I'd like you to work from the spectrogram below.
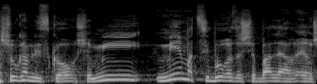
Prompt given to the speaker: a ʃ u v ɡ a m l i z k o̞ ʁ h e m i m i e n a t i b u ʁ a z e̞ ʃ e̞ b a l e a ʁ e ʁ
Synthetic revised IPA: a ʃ u v ɡ a m l i z k o̞ ʁ ʃ e m i m i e m a t͡s i b u ʁ a z e̞ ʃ e̞ b a l e a ʁ e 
